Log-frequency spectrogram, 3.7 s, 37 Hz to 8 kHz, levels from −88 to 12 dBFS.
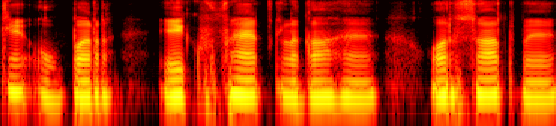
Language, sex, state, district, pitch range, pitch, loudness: Hindi, male, Himachal Pradesh, Shimla, 125-140 Hz, 130 Hz, -20 LUFS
